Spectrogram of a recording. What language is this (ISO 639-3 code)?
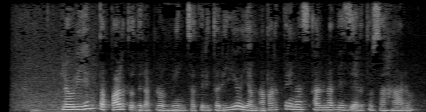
epo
